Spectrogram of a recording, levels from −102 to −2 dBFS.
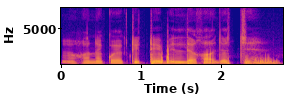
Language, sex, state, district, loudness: Bengali, male, Assam, Hailakandi, -22 LUFS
